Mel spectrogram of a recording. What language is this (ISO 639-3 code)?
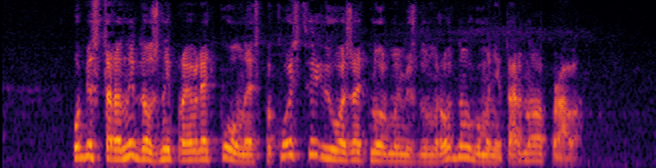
rus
